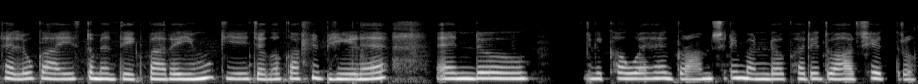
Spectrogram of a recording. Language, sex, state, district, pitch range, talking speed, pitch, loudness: Hindi, female, Chhattisgarh, Raipur, 245-270 Hz, 155 wpm, 260 Hz, -12 LUFS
